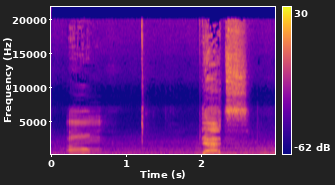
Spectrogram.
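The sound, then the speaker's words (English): A car driving to Walmart gives a low, steady engine and road rumble throughout, with a voice talking over it. “I'm driving to Walmart”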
